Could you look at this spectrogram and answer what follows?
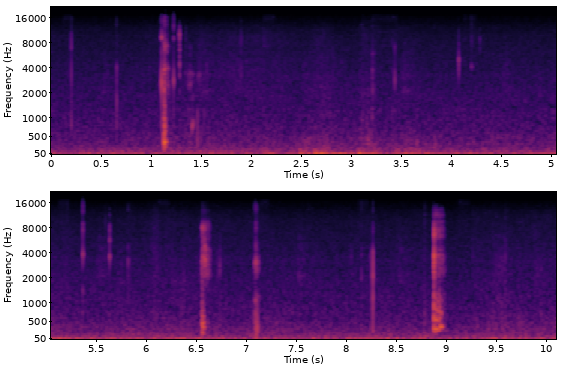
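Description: Sharp, brief catches of breath at irregular intervals in a quiet room, about five in ten seconds, fitting hiccups.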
